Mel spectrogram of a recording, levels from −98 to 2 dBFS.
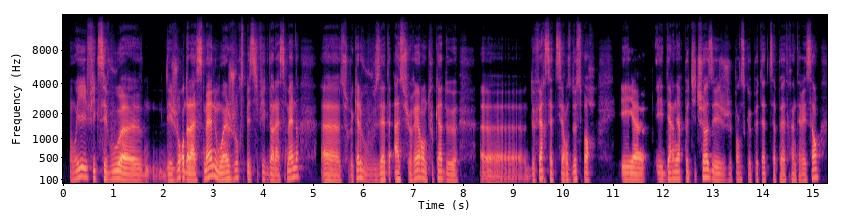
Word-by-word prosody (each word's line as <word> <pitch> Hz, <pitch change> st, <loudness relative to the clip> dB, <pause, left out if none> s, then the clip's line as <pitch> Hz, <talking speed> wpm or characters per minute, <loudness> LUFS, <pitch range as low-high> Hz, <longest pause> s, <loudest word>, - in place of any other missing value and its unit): Oui, 135 Hz, +8 st, +1 dB
fixez-vous, 125 Hz, -2 st, +1 dB
heu, 95 Hz, -2 st, +6 dB
mmh -, -, -8 dB, 0.2 s
des 95 Hz, 0 st, -6 dB
jours 130 Hz, +7 st, +2 dB
dans -, -, +5 dB
la 100 Hz, -1 st, +7 dB
semaine 130 Hz, +11 st, +5 dB
ou 110 Hz, -7 st, +3 dB
un 110 Hz, +1 st, +5 dB
jour 125 Hz, +4 st, -3 dB
spécifique 110 Hz, -2 st, -5 dB
dans 95 Hz, -, +2 dB
la 90 Hz, -1 st, +1 dB
semaine. 130 Hz, +10 st, +1 dB, 0.5 s
Heu, 90 Hz, -2 st, +2 dB
sur 85 Hz, -, -10 dB
lequel 95 Hz, +9 st, 0 dB
vous 120 Hz, -7 st, -4 dB
vous 90 Hz, +2 st, -6 dB
êtes 105 Hz, 0 st, 0 dB
assuré, 110 Hz, +2 st, +1 dB
en 125 Hz, -3 st, +3 dB
tout 100 Hz, -, -11 dB
cas 120 Hz, -1 st, +1 dB
de, 95 Hz, -5 st, -4 dB, 0.5 s
heu, -, -, -3 dB, 0.5 s
de -, -, -9 dB
faire 125 Hz, 0 st, +2 dB
cette 100 Hz, -3 st, -2 dB
séance 100 Hz, -2 st, -2 dB
de 115 Hz, -, -2 dB
sport 115 Hz, -, -2 dB, 0.5 s
et 105 Hz, 0 st, +2 dB
heu 100 Hz, -1 st, +3 dB, 0.2 s
et 110 Hz, -1 st, -5 dB
dernière 115 Hz, +2 st, 0 dB
petite 105 Hz, -2 st, -7 dB
chose 135 Hz, -3 st, +2 dB
et 105 Hz, -2 st, -1 dB
je 100 Hz, 0 st, -8 dB
pense 105 Hz, +2 st, -7 dB
que -, -, -12 dB
peut-être 100 Hz, +2 st, -8 dB
ça 95 Hz, -, -6 dB
peut 95 Hz, -, -9 dB
être 95 Hz, +2 st, -6 dB
intéressant, 95 Hz, +9 st, -2 dB
105 Hz, 190 wpm, -24 LUFS, 95-120 Hz, 0.5 s, la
